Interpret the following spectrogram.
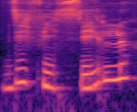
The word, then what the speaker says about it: difficile: Donc, on se rappelle que le C fait le son S devant les lettres E, I et Y. Ici, on a le C est devant un I, c'est difficile.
